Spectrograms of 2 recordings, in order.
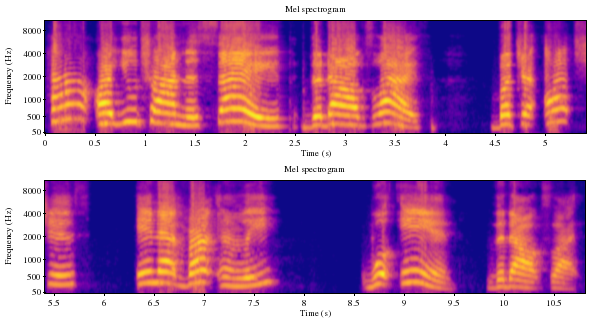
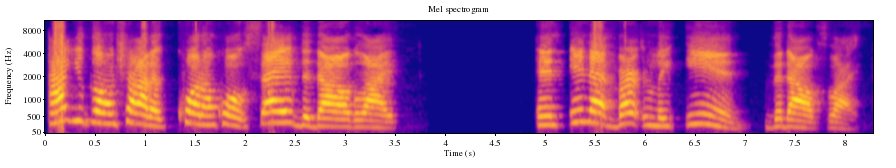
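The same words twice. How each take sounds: First: Very slow, deliberate, each phrase set apart; spelled out slowly. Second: Pointed question. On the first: Shown as a demonstration. Streamer repeating her point for slow people in the back, slow and emphatic. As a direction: say it as if for slow listeners, pausing between phrases. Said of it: "for the slow people in the back". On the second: Real, not acted. Streamer challenging viewers over the dog's fate, pointed. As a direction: put the challenge pointedly, slowing toward the end.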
